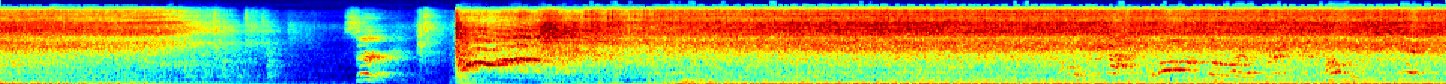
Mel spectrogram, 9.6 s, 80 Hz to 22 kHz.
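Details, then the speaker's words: Rebuilt 400ci small-block Chevy V8 (new bearings and rings) in five-speed S10, first start after installation: cranks a couple of seconds, fires and settles into deep, steady idle with no knocks, ticks or weird noises; normal start and idle. "well that was a big success the 400 runs there's no weird noises"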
